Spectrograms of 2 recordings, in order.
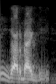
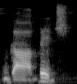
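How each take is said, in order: First: The ending sounds like 'baggy'. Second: The ending sounds like 'bij'. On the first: The speaker calls it wrong. "B A G is baggy, so then this should be garbaggy. No" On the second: The speaker calls it right. "It's garbage"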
